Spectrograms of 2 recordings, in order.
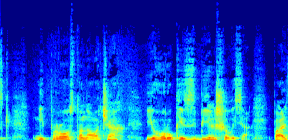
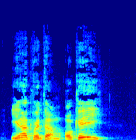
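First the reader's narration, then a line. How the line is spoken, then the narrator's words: Low hoarse voice. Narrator (Ukrainian): Його голос був не його, він був низьким і хриплим, як у Гойла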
